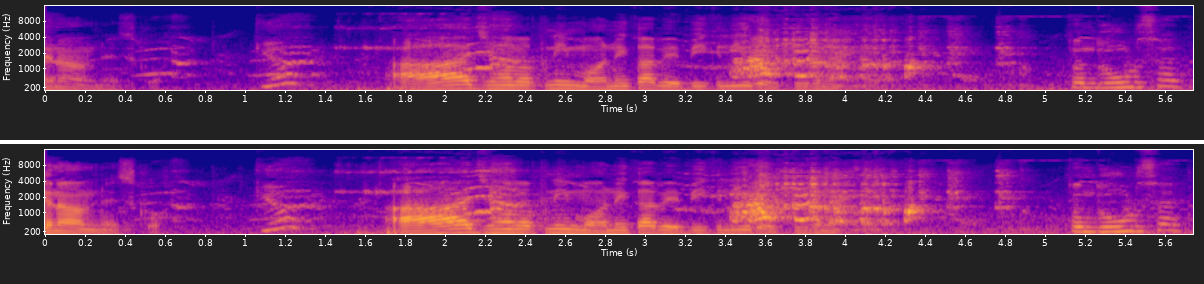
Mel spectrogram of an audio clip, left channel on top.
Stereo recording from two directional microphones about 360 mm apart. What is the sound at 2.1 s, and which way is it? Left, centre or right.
Speech, centre.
